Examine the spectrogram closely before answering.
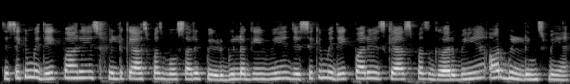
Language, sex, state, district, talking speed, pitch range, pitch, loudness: Hindi, female, Delhi, New Delhi, 355 wpm, 245-280 Hz, 260 Hz, -16 LUFS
